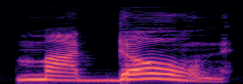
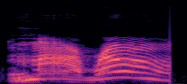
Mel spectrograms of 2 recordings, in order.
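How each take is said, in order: First: The middle consonant is a d sound. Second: The middle consonant is an r sound. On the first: The speaker calls it right. "It's actually madone, M A D O N E" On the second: The speaker calls it wrong. "Everybody pronounces it maron"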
